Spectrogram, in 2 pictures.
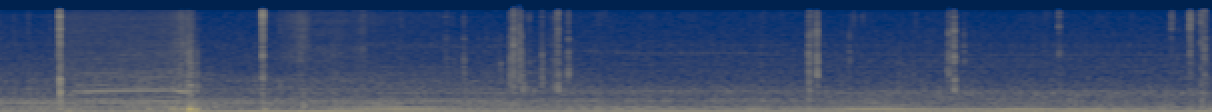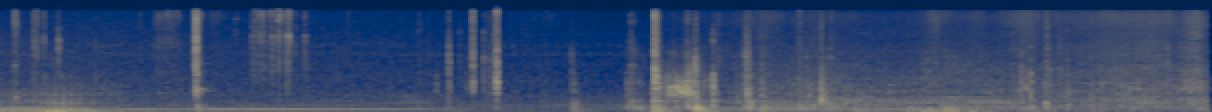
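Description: Nissan Primera's engine idling steadily, heard inside the cabin, then switched off with the key about ten seconds in. Clicks and a jangle of keys follow.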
